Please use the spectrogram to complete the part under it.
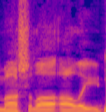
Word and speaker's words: Mahershala Ali: It's a movie, yeah, with I don't know how to pronounce his name, but I love the actor Mahershala Ali or something. – Mahershala Ali. – Yeah, Mahershala Ali.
